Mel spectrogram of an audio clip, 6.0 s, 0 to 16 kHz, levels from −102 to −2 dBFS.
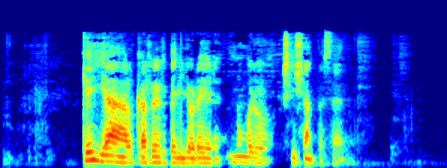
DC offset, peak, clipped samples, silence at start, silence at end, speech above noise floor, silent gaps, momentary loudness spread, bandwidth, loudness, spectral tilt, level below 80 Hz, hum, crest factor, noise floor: under 0.1%; -4 dBFS; under 0.1%; 1.1 s; 1.35 s; 51 dB; none; 18 LU; 8.2 kHz; -22 LUFS; -5.5 dB/octave; -64 dBFS; none; 20 dB; -74 dBFS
